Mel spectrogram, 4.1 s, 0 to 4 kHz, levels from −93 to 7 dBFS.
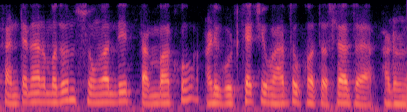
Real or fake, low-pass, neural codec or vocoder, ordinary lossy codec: fake; 3.6 kHz; codec, 16 kHz, 2 kbps, FunCodec, trained on Chinese and English, 25 frames a second; none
